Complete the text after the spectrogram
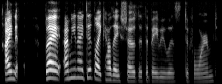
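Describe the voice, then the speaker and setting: A woman's voice: mid-range voice, dry recording. A woman chatting casually about a TV show, laughing often and swearing, with lots of fillers. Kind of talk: casual chat. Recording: dull, lo-fi dry sound.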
